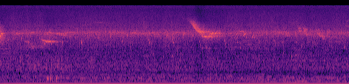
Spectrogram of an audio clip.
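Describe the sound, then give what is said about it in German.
A very small woodpecker gives a brief, high, downward-sliding call, with a fainter call earlier, rising over a steady background of insect buzz and forest ambience. “Das ist wiederum ein anderer Specht. Ein ganz kleiner Specht.”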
